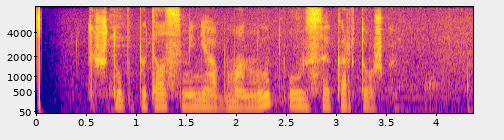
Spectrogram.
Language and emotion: Russian, angry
